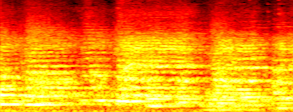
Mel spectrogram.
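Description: Boys' and young men's choir singing sustained, slow-moving chords together with a symphony orchestra.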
